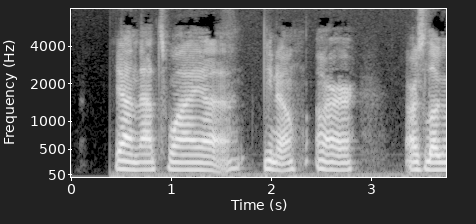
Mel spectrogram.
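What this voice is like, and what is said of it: Usual voice. Nothing is said of it.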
